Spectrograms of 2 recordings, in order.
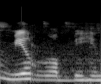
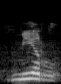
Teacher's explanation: میر، دیکھیں میم کو کمپلیٹ اور را سے جوائن کریں گے، کمپلیٹ ڈراپ ہو گیا، نہ تو غنے کی ساؤنڈ سنائی دی اور نہ ہی نون کی ساؤنڈ سنائی دی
